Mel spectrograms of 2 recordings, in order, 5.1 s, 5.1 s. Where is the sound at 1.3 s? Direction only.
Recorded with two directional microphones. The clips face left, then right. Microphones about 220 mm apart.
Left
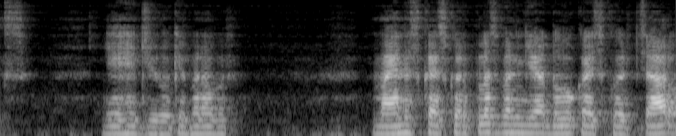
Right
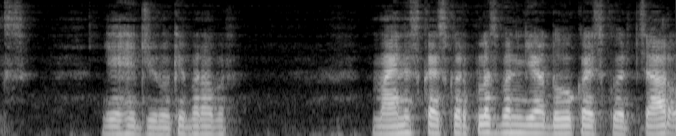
55° right (ahead or behind).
